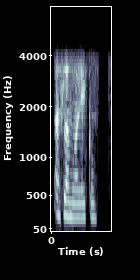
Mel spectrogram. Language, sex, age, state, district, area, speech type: Kashmiri, female, 30-45, Jammu and Kashmir, Kupwara, rural, conversation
